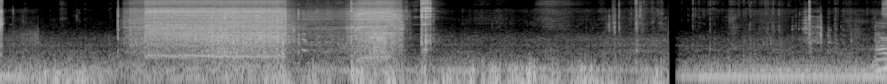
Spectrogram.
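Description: A power drill boring holes in a hand-built spreader bar for model railway switch points: two loud whirring runs, the first about two seconds long and the second shorter, followed by scattered clicks and handling noises, with some talk.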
